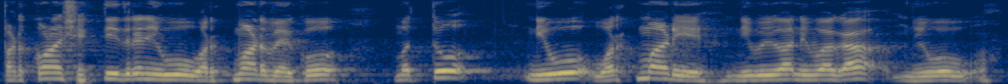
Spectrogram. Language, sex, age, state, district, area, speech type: Kannada, male, 60+, Karnataka, Chikkaballapur, rural, spontaneous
